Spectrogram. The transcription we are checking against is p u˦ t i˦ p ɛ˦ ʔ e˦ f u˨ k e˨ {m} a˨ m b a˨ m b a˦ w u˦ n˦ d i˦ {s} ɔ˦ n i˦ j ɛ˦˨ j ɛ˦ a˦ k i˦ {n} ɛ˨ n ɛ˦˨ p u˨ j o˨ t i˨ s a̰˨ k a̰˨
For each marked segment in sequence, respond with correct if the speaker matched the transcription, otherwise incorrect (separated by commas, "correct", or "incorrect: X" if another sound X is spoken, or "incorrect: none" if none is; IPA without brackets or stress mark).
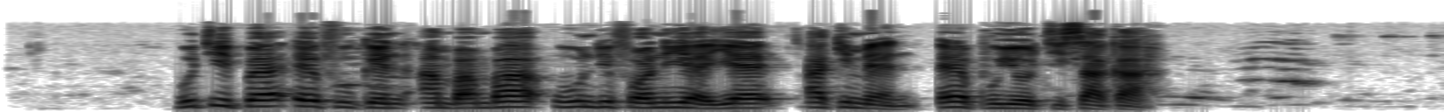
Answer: incorrect: n, incorrect: f, incorrect: m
